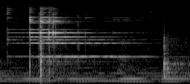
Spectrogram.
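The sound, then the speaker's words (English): A small bell rings, struck twice in quick succession and then once more, softer, a moment later. Its bright, shimmering tone lingers between strikes, with no talking. “I bought a bell.”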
